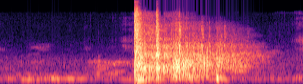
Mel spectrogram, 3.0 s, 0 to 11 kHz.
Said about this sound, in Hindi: ये अब हमने 2 शॉट्स लिए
